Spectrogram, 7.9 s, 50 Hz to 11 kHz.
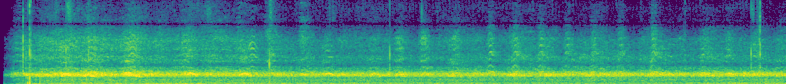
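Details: A huge flock of crows near an apartment in lower Michigan in fall 2009: many overlapping harsh caws blend into a continuous raucous din, with scattered sharper calls standing out above steady background noise.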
